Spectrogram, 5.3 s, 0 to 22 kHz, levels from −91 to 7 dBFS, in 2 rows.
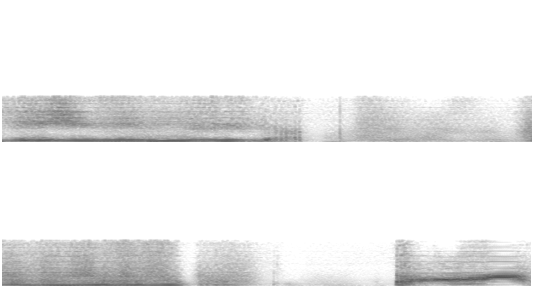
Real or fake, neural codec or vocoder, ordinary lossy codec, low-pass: fake; codec, 44.1 kHz, 0.9 kbps, DAC; none; 7.2 kHz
